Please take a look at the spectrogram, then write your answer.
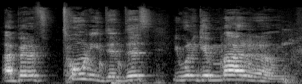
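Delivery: high, loud sulky complaint; whiny kid. Retold or imitated. Imitating the cartoon son complaining to Ma, loud whine. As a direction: sulk like a jealous brother. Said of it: "I was like".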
